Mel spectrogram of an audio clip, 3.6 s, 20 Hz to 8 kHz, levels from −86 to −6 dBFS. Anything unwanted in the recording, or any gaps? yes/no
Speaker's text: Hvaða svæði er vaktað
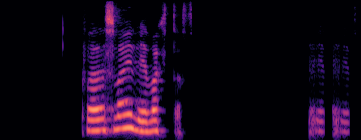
yes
